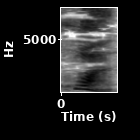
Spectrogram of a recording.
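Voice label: "huan4", Mandarin Chinese; 换; 交換する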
